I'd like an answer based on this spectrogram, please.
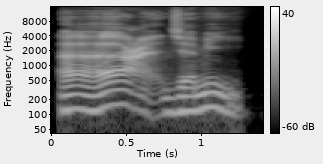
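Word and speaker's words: ءَأَعْجَمِيٌّ: Dan sudah kita bahas yang dimaksud tashil adalah mencampur suara hamzah dengan mad atau alif. Aha. Bukan a suaranya aha.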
